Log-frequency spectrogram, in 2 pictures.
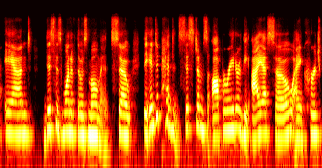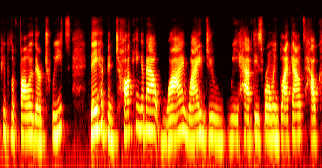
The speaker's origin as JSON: {"language": "English", "town": "Sacramento", "region": "California", "country": "United States", "tie": "born or raised there", "said": "It's already so hot here. I grew up in Sacramento. It's a hot place."}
